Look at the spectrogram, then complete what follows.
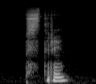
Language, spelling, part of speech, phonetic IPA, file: Polish, pstry, adjective, [pstrɨ], LL-Q809 (pol)-pstry.wav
